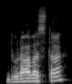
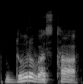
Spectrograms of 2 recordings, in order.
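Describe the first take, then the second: First: दुरावस्था with a long "raa"; wrong pronunciation. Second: दुर्वस्था with no long aa after r; correct pronunciation. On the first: Teacher reading out the wrong word, दुरावस्था with long aa. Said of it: "अशुद्ध प्रयोग है". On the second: Teacher giving the correct word, दुर्वस्था with r straight into v. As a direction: say दुर्वस्था as "dur-vastha". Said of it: "शुद्ध वर्तनी है". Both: Shown as a demonstration.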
